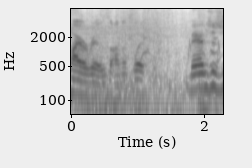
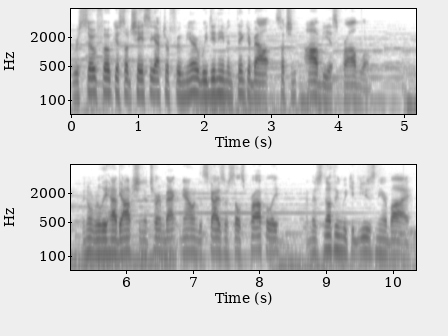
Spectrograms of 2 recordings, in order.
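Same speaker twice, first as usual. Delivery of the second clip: bad acting; 5 semitones lower, 6 dB quieter than usual. Reads game dialogue aloud.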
